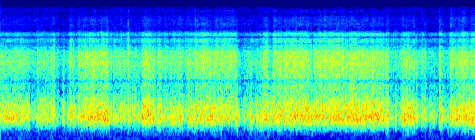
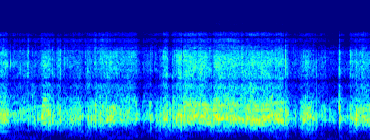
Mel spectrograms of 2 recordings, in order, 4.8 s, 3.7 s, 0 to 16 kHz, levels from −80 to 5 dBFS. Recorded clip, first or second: first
